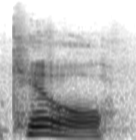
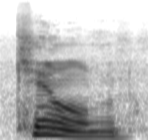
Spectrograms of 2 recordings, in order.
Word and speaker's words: kiln: In about the 1980s, the pronunciation shifted from kill to kiln. And now the correct pronunciation for kiln is kiln, and that's pronouncing the N at the end.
